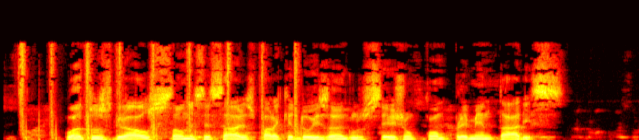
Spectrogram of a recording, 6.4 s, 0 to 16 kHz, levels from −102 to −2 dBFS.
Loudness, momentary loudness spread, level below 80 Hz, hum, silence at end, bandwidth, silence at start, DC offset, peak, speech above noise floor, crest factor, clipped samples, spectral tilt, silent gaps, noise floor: -17 LUFS; 7 LU; -48 dBFS; none; 0.8 s; 11.5 kHz; 0.2 s; under 0.1%; -2 dBFS; 40 dB; 14 dB; under 0.1%; -5.5 dB/octave; none; -56 dBFS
